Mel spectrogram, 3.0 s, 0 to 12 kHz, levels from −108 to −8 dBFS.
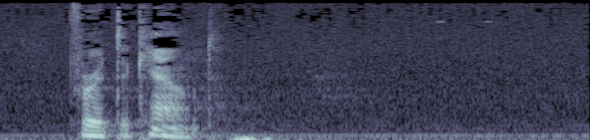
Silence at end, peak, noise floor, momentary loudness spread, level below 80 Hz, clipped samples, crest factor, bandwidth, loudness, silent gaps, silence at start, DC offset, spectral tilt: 0.15 s; -16 dBFS; -58 dBFS; 26 LU; -48 dBFS; under 0.1%; 22 dB; 11.5 kHz; -34 LUFS; none; 0.35 s; under 0.1%; -5 dB/octave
